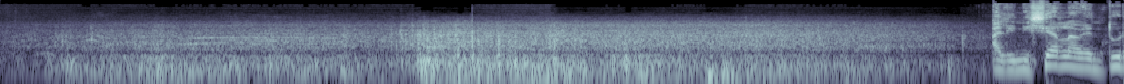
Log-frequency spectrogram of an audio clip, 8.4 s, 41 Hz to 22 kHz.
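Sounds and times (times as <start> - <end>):
distant thunder rumbling in Southern Patagonia: 0.0 - 7.5
speech: 7.5 - 8.4.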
